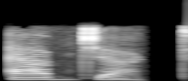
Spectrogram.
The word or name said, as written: abject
